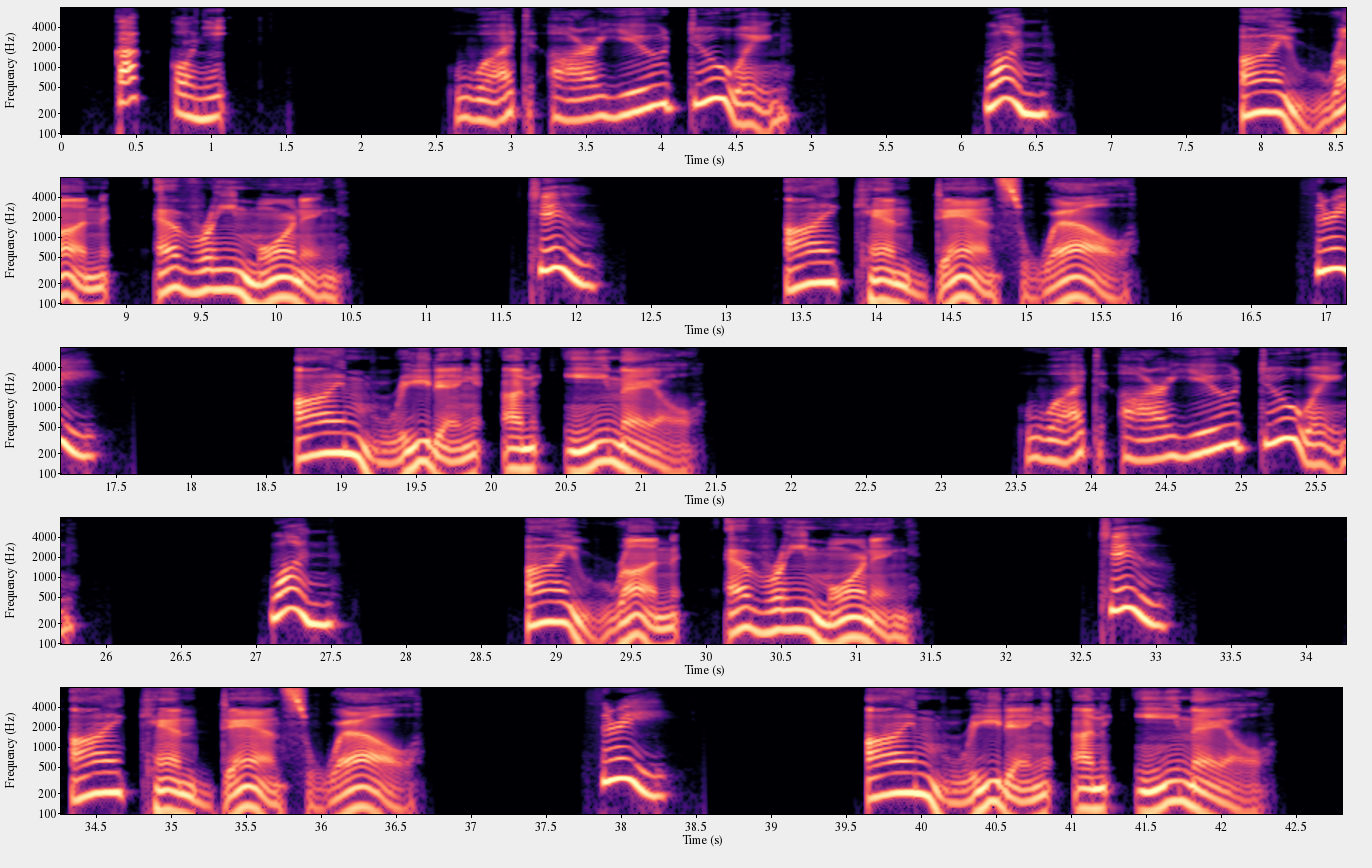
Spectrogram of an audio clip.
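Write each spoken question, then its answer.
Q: What are you doing?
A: 3: I'm reading an email.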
